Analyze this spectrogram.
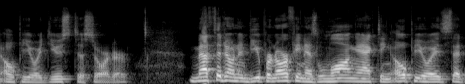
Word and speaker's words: buprenorphine: pretty easy to pronounce buprenorphine kind of rhymes with morphine nobody can pronounce it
